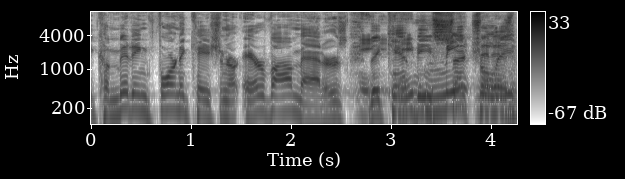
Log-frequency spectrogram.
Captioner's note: speaks in foreign language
